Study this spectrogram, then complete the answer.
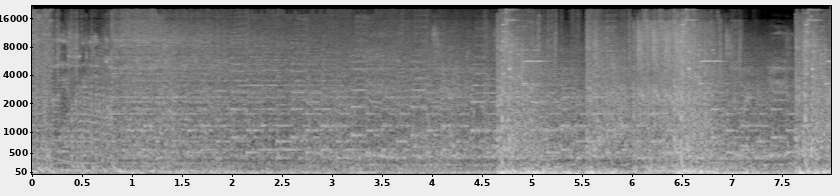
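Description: Shotgun fire in the Roblox shooter Weird Gun Game: a few heavy blasts land in the second half over steady game noise, with a sharp cluster near the end.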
